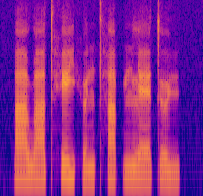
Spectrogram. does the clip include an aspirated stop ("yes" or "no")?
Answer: yes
